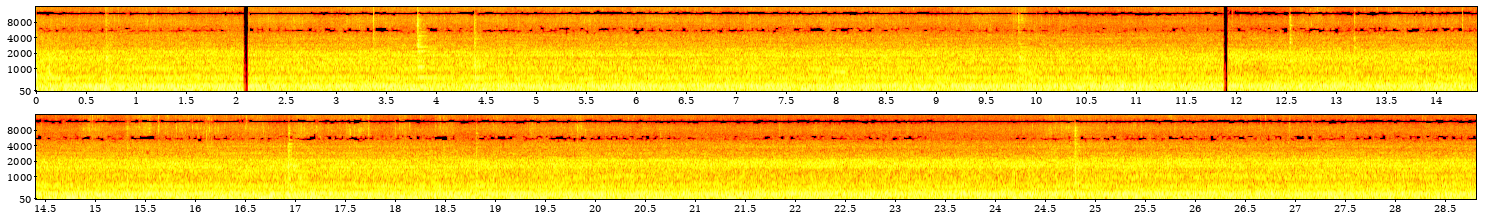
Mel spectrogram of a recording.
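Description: Udon noodles stir-frying in a wok: a steady sizzle as the noodles and vegetables are turned with a spatula, with a few faint spatula clicks against the pan. Underneath runs a steady low hum.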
